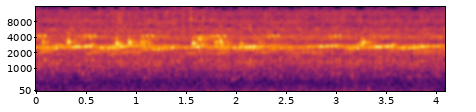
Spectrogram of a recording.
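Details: Lakeside frog chorus of many overlapping high, trilled croaks, unbroken and even in level, with several sharper individual notes popping out above the steady ringing drone.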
